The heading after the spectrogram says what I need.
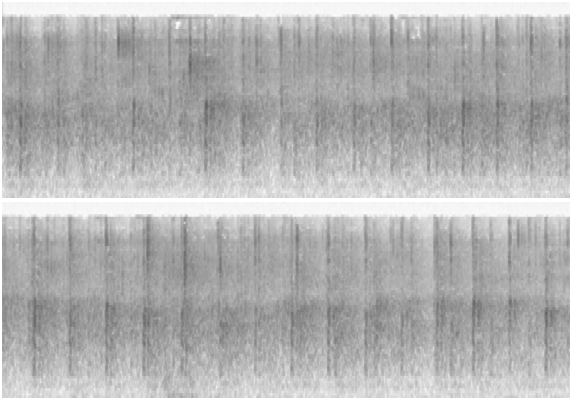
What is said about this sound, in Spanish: La soprano Marina Silva. Fuerte el aplauso para Marina Silva.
